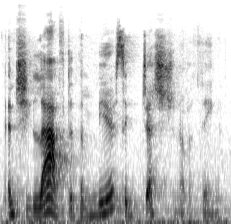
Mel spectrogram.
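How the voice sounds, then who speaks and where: A woman's voice: low voice, sing-song, moderate pace, bright, forceful tone, slight background noise, poor audio. A woman narrating a children's story expressively from a script as a storyteller.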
